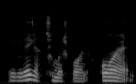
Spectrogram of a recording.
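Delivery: usual speaking voice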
